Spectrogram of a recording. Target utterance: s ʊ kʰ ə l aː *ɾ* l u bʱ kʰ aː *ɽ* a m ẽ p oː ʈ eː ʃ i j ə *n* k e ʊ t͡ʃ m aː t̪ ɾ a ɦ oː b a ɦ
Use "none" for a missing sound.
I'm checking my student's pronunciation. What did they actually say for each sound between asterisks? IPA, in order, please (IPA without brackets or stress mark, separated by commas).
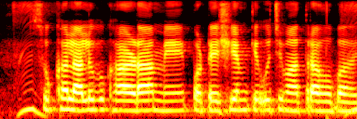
none, ɽ, m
